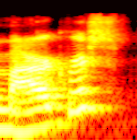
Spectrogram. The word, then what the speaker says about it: Margaret: looking for people called Margaret. And I remember that sometimes Margaret is spelled Magret, as in the way we pronounce it, Margaret, not Margaret.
